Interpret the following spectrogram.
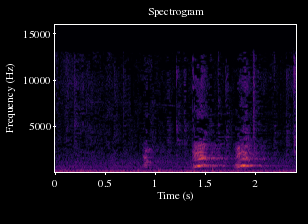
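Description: A dog barking: two short barks in quick succession about a second and a half in, with a fainter one just before.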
